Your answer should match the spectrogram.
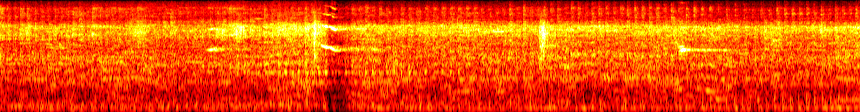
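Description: Scooter engine running close by amid street noise and voices, with a brief sharp sound about one and a half seconds in.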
